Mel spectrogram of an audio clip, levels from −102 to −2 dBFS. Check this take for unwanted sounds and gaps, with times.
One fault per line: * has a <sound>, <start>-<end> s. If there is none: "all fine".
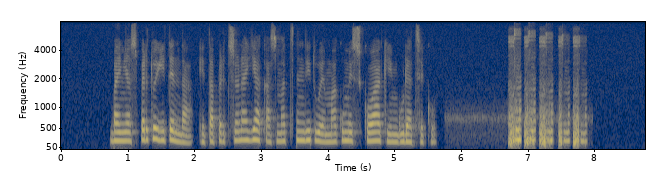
* has a dropout, 3.5-3.5 s
* has a laugh, 6.7-7.9 s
